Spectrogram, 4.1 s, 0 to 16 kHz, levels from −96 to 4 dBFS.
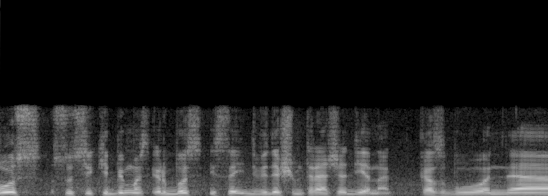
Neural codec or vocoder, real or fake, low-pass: none; real; 7.2 kHz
